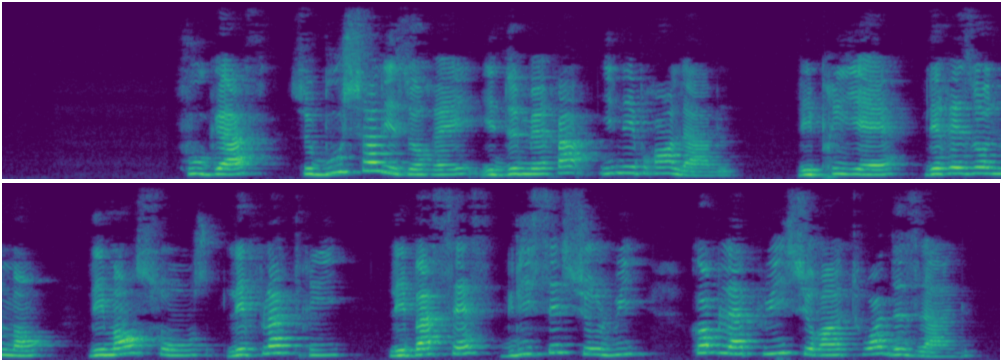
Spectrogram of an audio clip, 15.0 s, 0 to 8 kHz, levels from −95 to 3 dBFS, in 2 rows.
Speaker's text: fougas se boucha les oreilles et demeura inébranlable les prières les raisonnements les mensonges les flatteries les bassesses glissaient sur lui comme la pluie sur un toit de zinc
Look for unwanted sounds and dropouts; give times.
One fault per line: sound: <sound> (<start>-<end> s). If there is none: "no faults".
no faults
